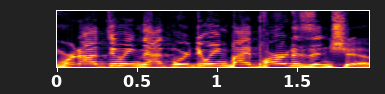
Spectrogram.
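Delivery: screaming at a high pitch. Mocking a senator at a ribbon cutting: imitating Chuck Schumer screaming. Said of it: "he's screaming".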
